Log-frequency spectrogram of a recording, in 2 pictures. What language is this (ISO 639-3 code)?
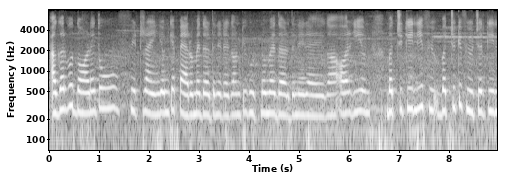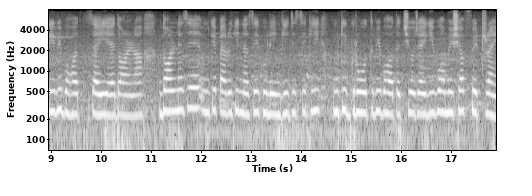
urd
